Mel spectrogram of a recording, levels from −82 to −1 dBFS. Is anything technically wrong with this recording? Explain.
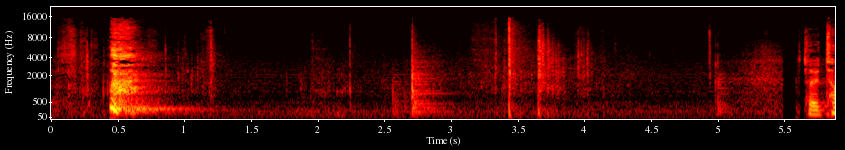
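Yes, there is a digital broadcast dropout near the end, from 5.48 to 5.68 s. The receiver stopped getting usable frames and muted until good ones returned, so the sound drops out in short holes spread over about 190 ms, losing roughly 128 ms in total, with the longest gap 96 ms. That pattern fits about four corrupted frames. Each cut has a 3 ms fade, so it sounds like abrupt stutters rather than clicks. On a waveform these are flat near-silent stretches; on a spectrogram, blank vertical bands across all frequencies.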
